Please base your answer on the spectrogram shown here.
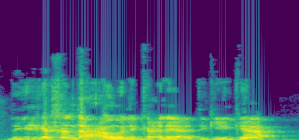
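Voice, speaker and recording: A man's voice: high-pitched, expressive, racing, fairly bright tone. A man making a prank phone call in a hesitant, stalling way. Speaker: prank caller. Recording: echoey room.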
